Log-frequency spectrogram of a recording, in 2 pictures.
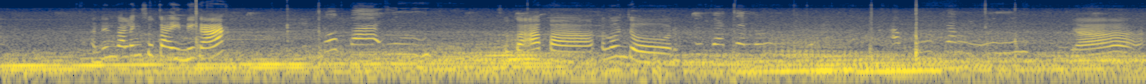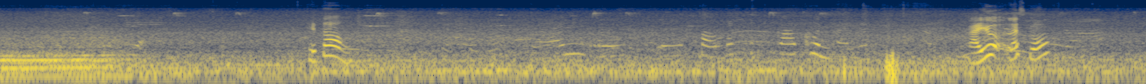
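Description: A young girl speaks and squeals in a high voice close by.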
